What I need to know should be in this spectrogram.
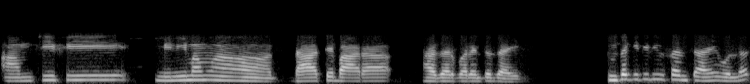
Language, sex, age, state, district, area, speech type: Marathi, male, 18-30, Maharashtra, Ratnagiri, urban, conversation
